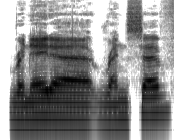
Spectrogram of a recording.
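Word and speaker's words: Renate Reinsve: Uh, Renata Rentsev, I think is how you say her name.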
